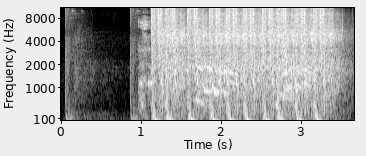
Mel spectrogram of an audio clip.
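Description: A submachine gun fires a rapid burst of loud shots.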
